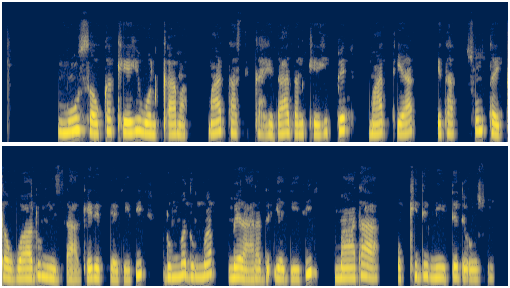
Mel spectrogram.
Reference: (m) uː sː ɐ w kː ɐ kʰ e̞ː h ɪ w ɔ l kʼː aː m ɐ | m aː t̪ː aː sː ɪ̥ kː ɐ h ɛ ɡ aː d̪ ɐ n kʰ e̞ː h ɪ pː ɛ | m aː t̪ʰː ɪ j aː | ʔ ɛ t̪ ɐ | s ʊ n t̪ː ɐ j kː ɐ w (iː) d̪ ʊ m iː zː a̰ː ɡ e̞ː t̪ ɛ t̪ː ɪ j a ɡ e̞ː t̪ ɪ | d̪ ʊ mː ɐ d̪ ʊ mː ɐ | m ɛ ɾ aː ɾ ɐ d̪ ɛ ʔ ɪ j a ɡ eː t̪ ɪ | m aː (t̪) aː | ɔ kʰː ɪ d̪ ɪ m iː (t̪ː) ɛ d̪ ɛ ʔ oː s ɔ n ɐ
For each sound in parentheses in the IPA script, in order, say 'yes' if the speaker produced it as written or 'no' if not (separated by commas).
yes, no, yes, no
